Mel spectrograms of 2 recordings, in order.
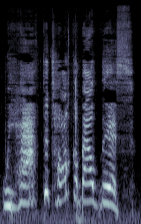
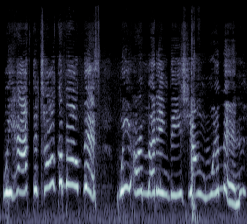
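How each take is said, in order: First: Said in the usual way. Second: Emphatic. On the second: Real, not acted. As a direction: press it hard, pitched up.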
